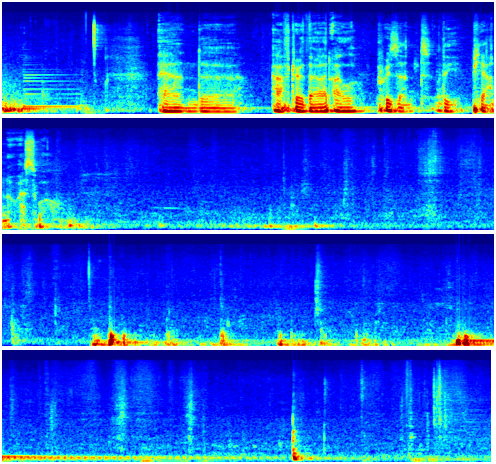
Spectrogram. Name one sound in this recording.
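A man plucks the strings of a large stringed instrument, with deep notes ringing out.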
